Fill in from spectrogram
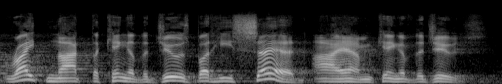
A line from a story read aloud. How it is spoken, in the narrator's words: Pilate answered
